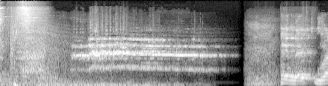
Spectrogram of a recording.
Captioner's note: cock crows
